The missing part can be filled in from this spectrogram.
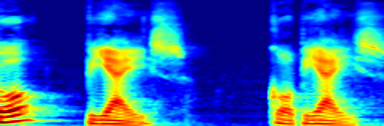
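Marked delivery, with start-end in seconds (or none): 0.0-1.3 very slow, each syllable drawn out separately. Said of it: "vocal abierta tónica más vocal cerrada átona".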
